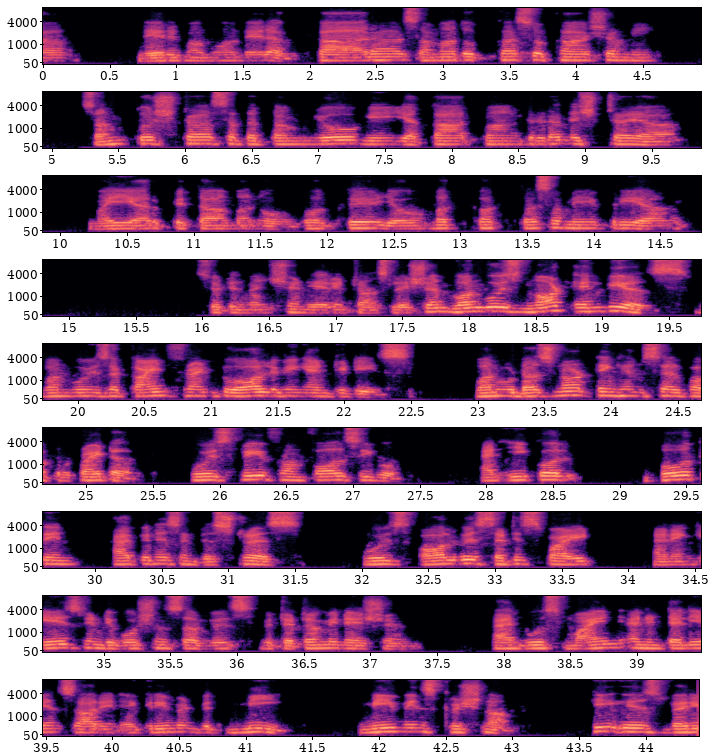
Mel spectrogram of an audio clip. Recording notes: Zoom recorded session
